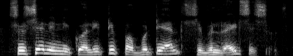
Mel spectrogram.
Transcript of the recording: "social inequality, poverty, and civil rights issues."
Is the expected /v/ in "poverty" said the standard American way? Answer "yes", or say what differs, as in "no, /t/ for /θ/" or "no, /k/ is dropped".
no, /b/ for /v/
